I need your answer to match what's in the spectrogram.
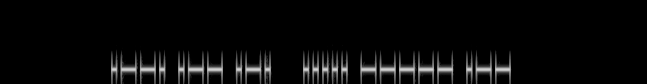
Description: Morse code, heard as a keyed tone, about 25 wpm, 700 Hz. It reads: PWR 50W
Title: Common QSO Phrases 25wpm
